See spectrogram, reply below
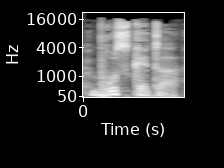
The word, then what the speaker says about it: Bruschetta: haben uns ne, zwei Vorspeisen, also so einen großen Vorspeisenteller mit so hier so Antipasti halt, dazu noch so Bruschetta, wie spricht man das eigentlich richtig aus? – Bruschetta, danke.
